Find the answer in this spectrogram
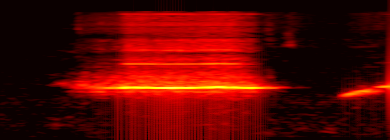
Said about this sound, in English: See, we can all whistle. We can all whistle.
